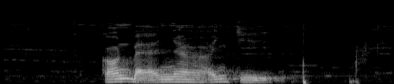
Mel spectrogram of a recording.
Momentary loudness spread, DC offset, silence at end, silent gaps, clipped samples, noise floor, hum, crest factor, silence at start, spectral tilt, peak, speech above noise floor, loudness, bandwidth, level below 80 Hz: 17 LU; under 0.1%; 0.35 s; none; under 0.1%; -63 dBFS; none; 18 dB; 1.05 s; -8.5 dB/octave; -10 dBFS; 38 dB; -26 LUFS; 10.5 kHz; -52 dBFS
